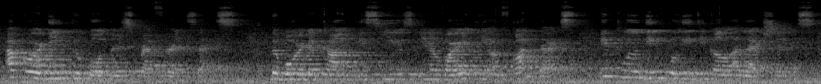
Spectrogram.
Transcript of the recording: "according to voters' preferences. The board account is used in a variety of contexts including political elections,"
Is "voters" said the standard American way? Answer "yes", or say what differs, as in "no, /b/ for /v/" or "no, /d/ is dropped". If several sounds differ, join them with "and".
no, /b/ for /v/ and /s/ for /z/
